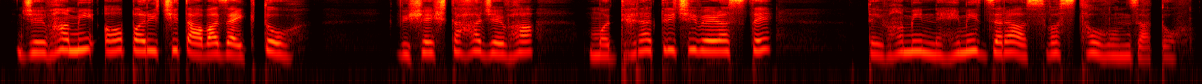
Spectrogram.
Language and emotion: Marathi, fearful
